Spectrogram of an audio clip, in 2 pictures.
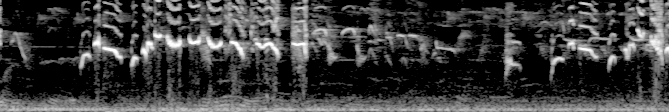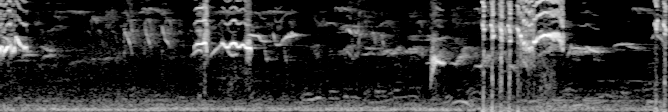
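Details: Oriental magpie-robin fighting song used to provoke rival males, a kept bird: scattered bursts of chattering notes and sweet whistled slurs, several quiet gaps between phrases, with soft low background noise.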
